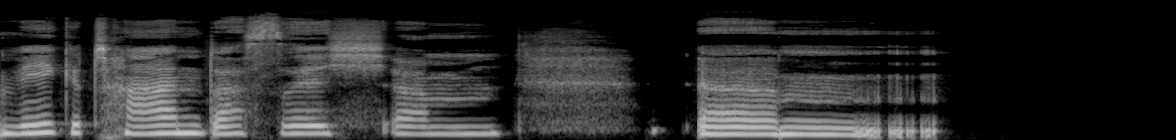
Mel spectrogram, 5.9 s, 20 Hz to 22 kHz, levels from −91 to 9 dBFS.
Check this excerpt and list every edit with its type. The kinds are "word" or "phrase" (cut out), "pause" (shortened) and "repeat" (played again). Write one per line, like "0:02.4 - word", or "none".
none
